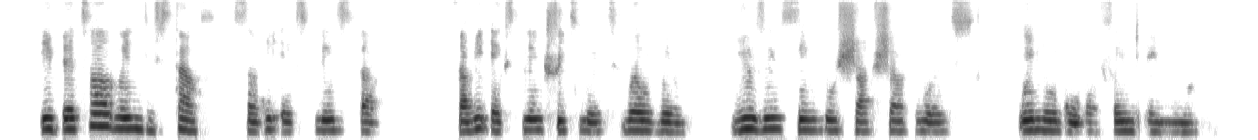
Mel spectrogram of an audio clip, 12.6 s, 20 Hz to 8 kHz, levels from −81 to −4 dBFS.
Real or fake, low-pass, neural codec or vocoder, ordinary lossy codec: fake; none; codec, 16 kHz, 2 kbps, FreqCodec, smaller model; none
